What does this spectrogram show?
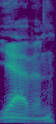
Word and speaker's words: Yavin: They pronounce it Yavin.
